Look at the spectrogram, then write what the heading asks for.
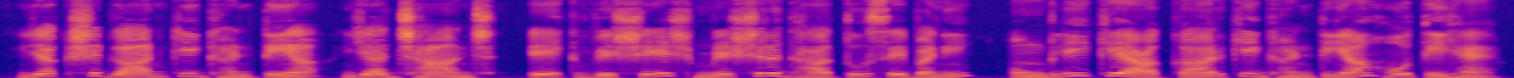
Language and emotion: Hindi, neutral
